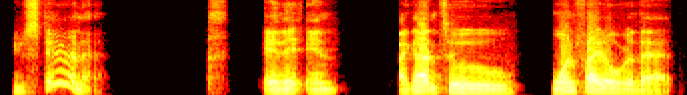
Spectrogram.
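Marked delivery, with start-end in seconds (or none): 0.1-0.8 high, mocking challenge tossed at a stranger; retold challenge. Young man in California challenging someone staring, high taunting tone. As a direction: imitate yourself picking a fight, pitched way up. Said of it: "I would ask them".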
